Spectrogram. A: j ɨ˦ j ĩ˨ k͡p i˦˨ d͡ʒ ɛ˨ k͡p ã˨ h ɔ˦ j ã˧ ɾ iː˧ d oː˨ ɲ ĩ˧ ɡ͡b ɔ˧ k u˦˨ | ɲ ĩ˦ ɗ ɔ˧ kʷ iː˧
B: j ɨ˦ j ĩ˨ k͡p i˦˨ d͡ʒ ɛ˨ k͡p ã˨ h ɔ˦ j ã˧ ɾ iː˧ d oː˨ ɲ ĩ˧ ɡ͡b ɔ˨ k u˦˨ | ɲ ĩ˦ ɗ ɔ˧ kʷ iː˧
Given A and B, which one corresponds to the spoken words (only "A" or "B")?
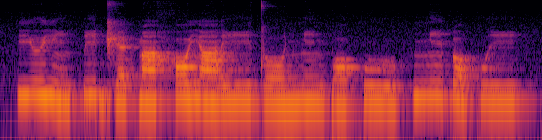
B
